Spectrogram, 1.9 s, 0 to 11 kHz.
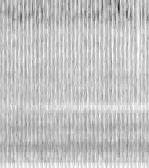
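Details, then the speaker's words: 1992 Volvo 460 turbo right after first start following engine removal and manifold gasket change, not fully reassembled: steady fast pulsing idle off its proper speed; owner expects it to settle once everything is back together. "it's not idling at the correct rate but once we get everything back together I imagine the shall settle down and be all right"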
